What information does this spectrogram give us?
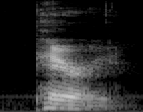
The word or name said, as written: Perry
